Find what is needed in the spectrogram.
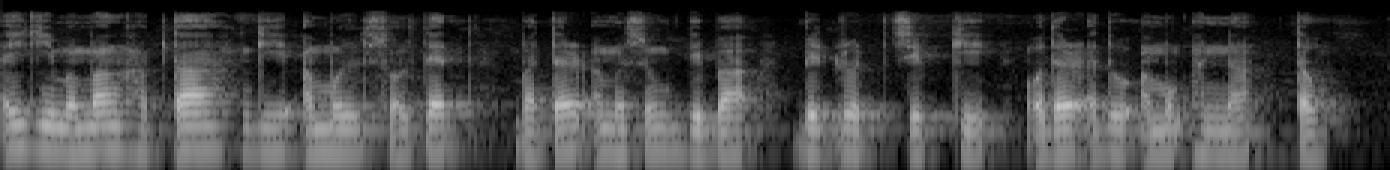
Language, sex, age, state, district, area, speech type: Manipuri, male, 18-30, Manipur, Bishnupur, rural, read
